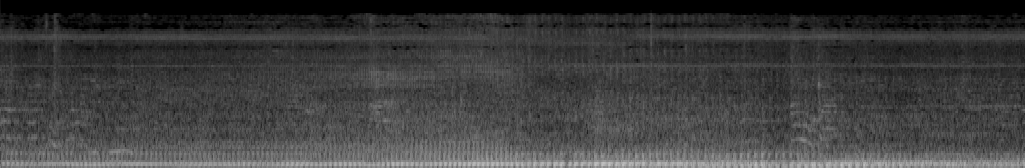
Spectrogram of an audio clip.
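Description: A motorbike engine hums nearby and passes.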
